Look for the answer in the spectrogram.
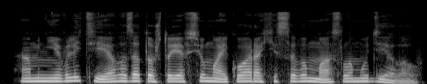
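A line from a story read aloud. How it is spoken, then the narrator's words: Gloomy whisper. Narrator (Russian): мрачно прошептал Марк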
